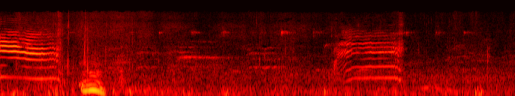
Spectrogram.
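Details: Feral cats in a park, many already in fluffy winter coats: two clear, high, harmonic-rich meows, the first drawn out and falling at the start, the second bending downward around five seconds in, with a brief low voice and quiet outdoor background between.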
